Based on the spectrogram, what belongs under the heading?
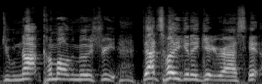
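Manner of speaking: reenacted heated lecture; retold angry scolding. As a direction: rattle off a furious warning to a driver. Retold argument with a driver.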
